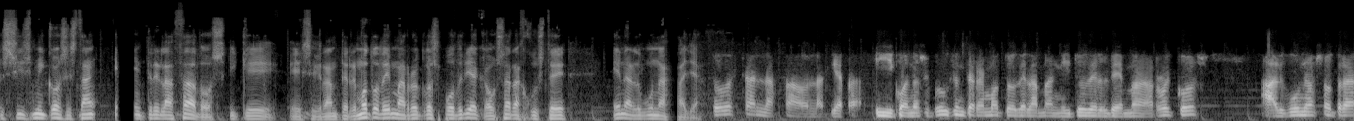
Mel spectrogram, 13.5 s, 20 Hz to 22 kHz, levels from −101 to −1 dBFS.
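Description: At 1.17 s the sound stops moving forward. The last sound is stretched into a fading buzz or hiss, then silence holds until 1.37 s. About 180 ms of audio is skipped. This is likely a long network dropout, where incoming audio stopped arriving.

At 6.67 s a burst of packet loss cuts out about 120 ms. The receiver holds the last sound for roughly 110 ms and fades it. A short silence follows. Playback resumes at 6.80 s, with the lost part simply gone.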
